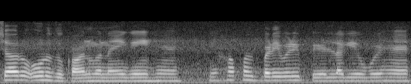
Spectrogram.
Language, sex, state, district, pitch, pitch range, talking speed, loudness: Hindi, male, Madhya Pradesh, Katni, 165 Hz, 160-190 Hz, 205 wpm, -16 LUFS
